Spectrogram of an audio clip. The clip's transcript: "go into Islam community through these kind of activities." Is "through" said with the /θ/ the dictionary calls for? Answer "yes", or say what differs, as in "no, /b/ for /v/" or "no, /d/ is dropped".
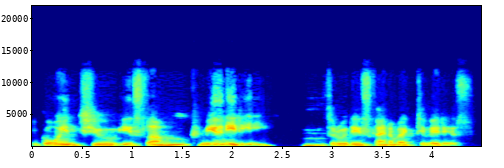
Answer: no, /s/ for /θ/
